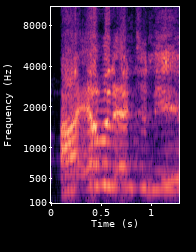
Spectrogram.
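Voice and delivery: loud, high shouted affirmation. Shown as a demonstration. Host demonstrating the affirmation for the boy, loudly shouted. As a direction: shout it out with full force. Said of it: "Say it louder".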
